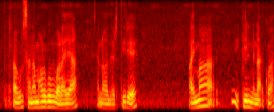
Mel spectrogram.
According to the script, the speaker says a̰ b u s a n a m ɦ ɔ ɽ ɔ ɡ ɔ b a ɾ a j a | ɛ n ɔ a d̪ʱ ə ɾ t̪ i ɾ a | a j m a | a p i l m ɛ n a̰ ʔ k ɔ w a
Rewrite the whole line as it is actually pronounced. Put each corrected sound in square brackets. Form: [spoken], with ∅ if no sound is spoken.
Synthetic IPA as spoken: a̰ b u s a n a m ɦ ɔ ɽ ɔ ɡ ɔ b a [ɽ] a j a | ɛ n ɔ a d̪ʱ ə ɾ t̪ i ɾ [ɛ] | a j m a | [i] p i l m ɛ n a̰ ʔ k ɔ w a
